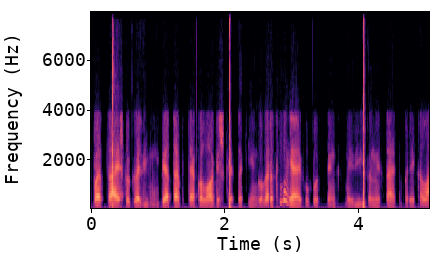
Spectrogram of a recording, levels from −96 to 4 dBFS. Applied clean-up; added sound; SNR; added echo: neural diffusion model UNIVERSE++.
